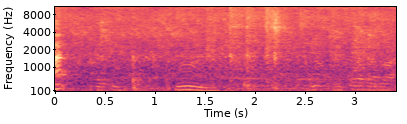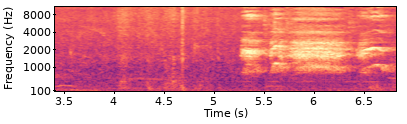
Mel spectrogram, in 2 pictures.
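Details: Junglefowl from Aceh, an F1 bird, with a harsh crow of about one and a half seconds near the end, following several seconds of low human speech and light background noise.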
